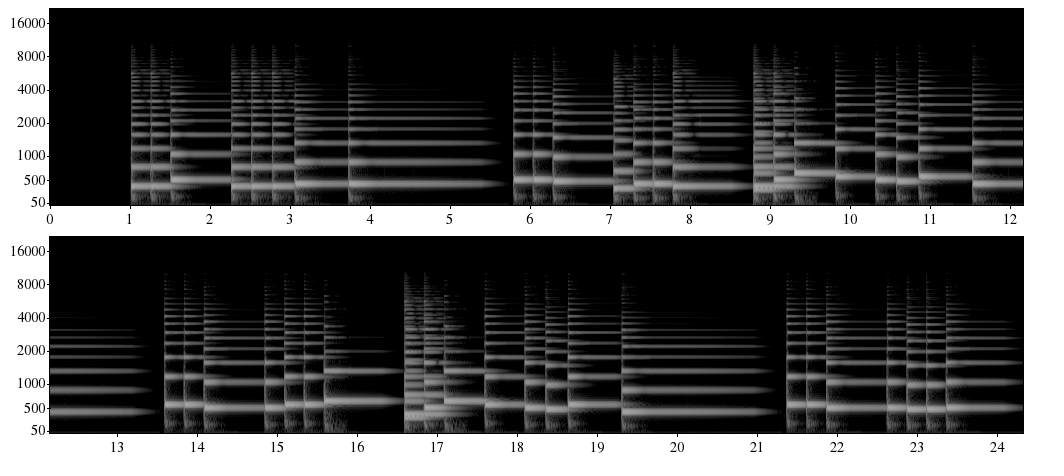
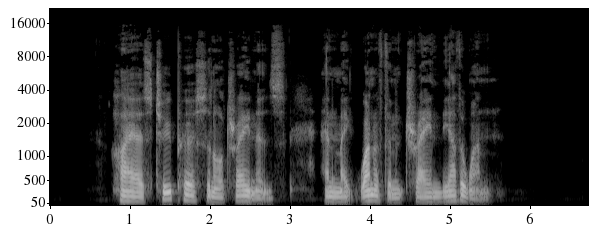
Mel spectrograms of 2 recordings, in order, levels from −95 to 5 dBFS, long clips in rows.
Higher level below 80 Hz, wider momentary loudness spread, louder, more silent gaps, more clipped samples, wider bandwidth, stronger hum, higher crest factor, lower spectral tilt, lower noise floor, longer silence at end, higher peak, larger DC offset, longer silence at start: second, -82 dBFS vs -66 dBFS; about the same, 13 LU vs 11 LU; second, -38 LUFS vs -29 LUFS; first, 5.72-5.78 s, 13.52-13.58 s, 21.30-21.36 s vs none; neither; second, 9.8 kHz vs 14.5 kHz; neither; about the same, 18 dB vs 22 dB; second, -4 dB/octave vs -6 dB/octave; second, -58 dBFS vs under -90 dBFS; second, 0.1 s vs 1.25 s; second, -20 dBFS vs -8 dBFS; neither; first, 1 s vs 0.8 s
